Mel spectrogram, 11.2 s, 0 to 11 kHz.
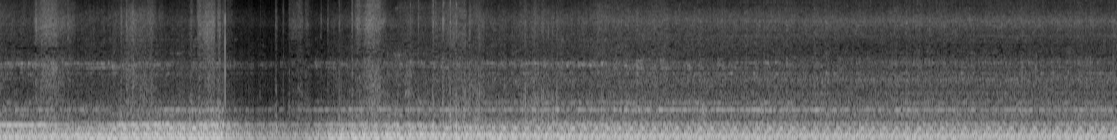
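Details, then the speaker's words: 1971 Ford F100 Explorer with 302 V8, all original paint, cold start: steady, even burble with a low rumble and no knocks or ticks, settling smoothly; normal idle. "she's got the Explorer package all original paint runs like a top isn't that something else"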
